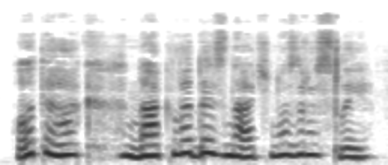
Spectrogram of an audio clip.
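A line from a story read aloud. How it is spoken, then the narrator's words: Cheerful announcement. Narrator (Ukrainian): радісно повідомила Луна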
